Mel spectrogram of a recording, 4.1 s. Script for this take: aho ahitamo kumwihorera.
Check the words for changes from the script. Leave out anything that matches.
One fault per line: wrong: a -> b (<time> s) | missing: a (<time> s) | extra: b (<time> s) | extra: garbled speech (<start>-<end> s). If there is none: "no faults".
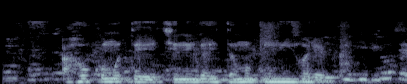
extra: kumutera ikiniga (0.9 s)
